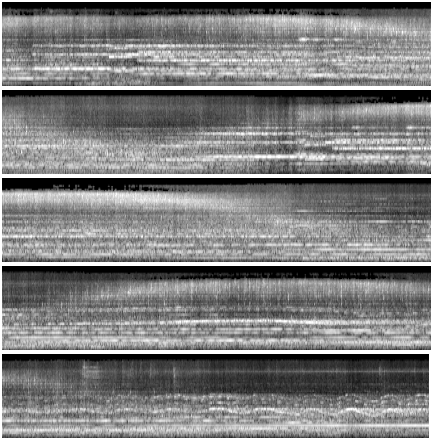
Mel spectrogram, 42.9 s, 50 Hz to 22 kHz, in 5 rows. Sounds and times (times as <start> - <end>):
Ambient music: 0.0 - 42.8
Musical instrument: 0.0 - 42.8.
